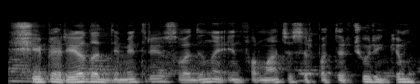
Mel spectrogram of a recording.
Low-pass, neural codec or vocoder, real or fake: 7.2 kHz; none; real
